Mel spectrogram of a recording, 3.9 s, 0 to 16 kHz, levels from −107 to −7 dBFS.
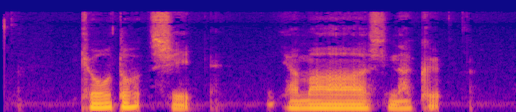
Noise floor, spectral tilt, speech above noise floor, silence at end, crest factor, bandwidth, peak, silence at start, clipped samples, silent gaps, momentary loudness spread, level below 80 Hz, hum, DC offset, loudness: -67 dBFS; -6 dB/octave; 40 dB; 0.55 s; 18 dB; 11.5 kHz; -12 dBFS; 0.6 s; under 0.1%; none; 14 LU; -40 dBFS; none; under 0.1%; -28 LUFS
